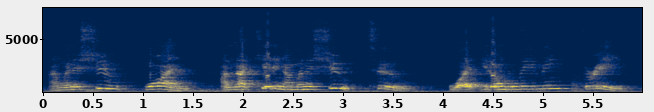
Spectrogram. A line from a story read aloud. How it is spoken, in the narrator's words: screamed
